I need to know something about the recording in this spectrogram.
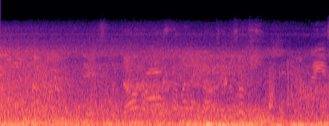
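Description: A man talks loudly over the wind, close by.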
